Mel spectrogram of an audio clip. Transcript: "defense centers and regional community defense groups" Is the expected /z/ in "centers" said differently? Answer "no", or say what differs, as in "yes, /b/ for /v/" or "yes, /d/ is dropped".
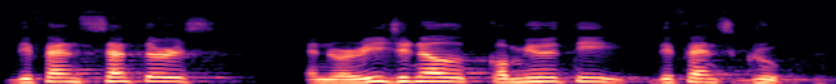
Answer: yes, /s/ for /z/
